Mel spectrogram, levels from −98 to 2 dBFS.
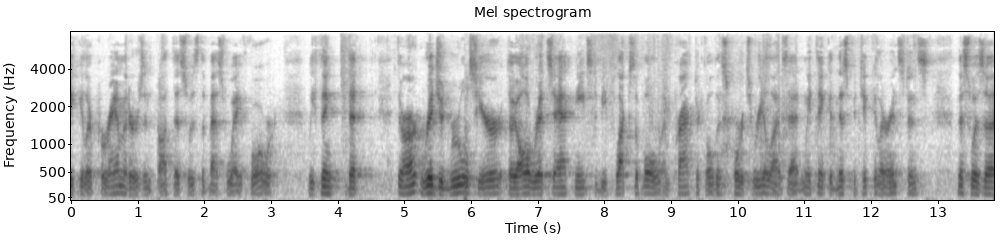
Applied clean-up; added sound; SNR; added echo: neural separator model SepFormer DNS4.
